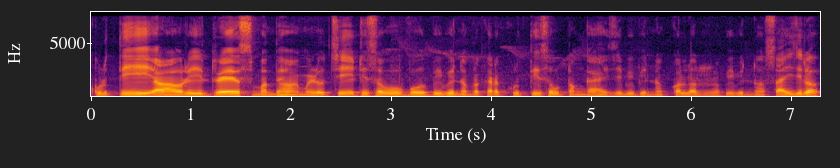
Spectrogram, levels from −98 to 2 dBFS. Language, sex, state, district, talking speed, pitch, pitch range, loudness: Odia, male, Odisha, Malkangiri, 175 wpm, 120 Hz, 115-130 Hz, -19 LUFS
